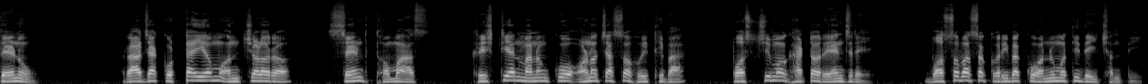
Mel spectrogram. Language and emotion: Odia, neutral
